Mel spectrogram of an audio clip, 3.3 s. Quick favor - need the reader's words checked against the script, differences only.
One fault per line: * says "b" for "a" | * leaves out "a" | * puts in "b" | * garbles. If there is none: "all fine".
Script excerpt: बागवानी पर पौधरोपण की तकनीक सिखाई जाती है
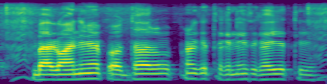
* says "में" for "पर"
